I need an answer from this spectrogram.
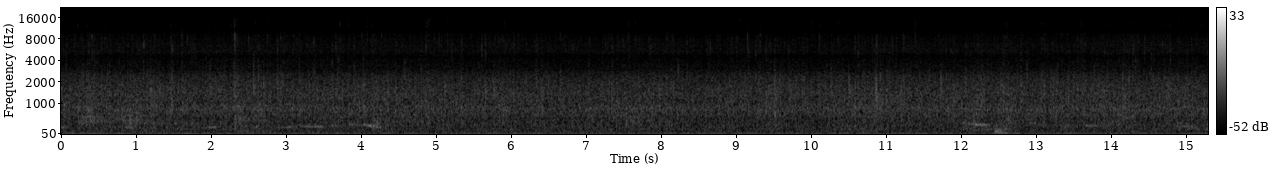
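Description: A steady, even hiss of rain-like noise with faint scattered crackles, running without a break.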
